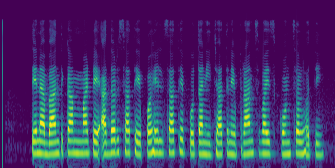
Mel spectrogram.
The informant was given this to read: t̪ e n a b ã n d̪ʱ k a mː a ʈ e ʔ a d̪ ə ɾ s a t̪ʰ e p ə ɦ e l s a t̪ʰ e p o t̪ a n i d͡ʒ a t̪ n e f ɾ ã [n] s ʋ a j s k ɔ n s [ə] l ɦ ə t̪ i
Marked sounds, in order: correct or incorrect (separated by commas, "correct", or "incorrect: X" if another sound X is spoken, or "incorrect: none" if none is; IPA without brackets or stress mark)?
correct, correct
